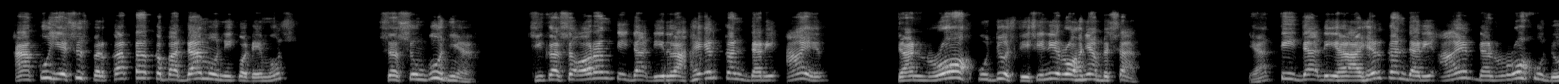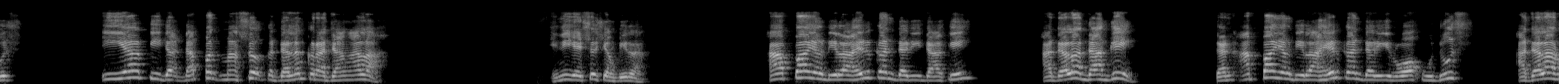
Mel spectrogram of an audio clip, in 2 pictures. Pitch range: 205-280 Hz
